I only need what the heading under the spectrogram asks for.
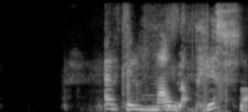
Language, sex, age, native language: Icelandic, female, 8, Icelandic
